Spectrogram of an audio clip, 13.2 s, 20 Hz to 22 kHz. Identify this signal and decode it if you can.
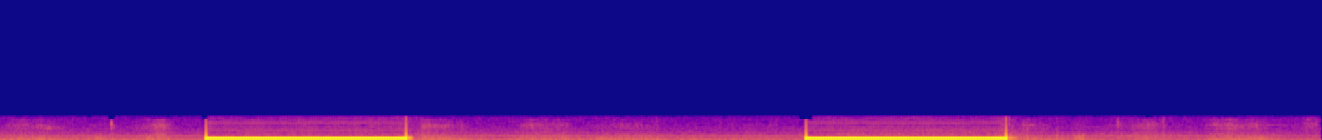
Ringback tone (North America), 440 + 480 Hz.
